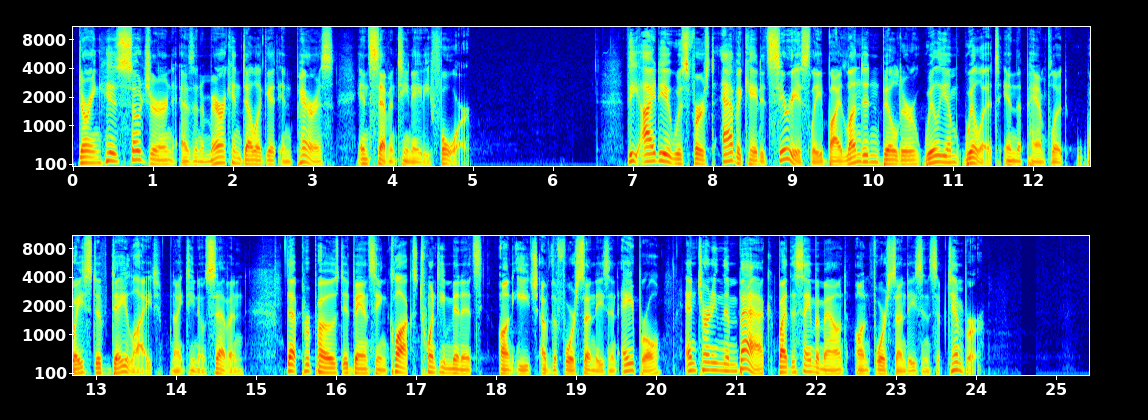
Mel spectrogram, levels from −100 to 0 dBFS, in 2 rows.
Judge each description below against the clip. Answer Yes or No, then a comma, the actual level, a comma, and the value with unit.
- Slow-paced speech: Yes, slow, 130 wpm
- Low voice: Yes, low, 100 Hz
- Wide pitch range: Yes, wide, 6.0 semitones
